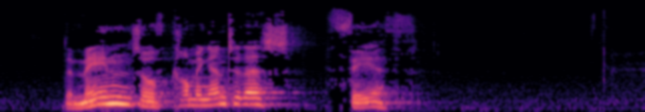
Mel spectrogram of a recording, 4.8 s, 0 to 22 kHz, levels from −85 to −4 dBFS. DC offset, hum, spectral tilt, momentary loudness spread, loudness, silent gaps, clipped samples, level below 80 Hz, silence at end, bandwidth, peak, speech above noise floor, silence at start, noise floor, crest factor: under 0.1%; none; -5 dB/octave; 16 LU; -27 LUFS; none; under 0.1%; -72 dBFS; 1.75 s; 16 kHz; -12 dBFS; 41 dB; 0.5 s; -67 dBFS; 18 dB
